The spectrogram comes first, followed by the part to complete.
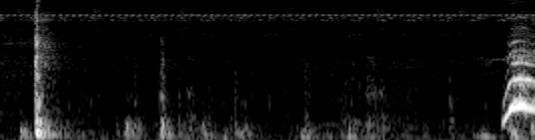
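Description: A pickup truck's door clicks open sharply, followed by a few soft thumps and faint footsteps on grass as a man climbs out and walks round the truck. Near the end he whoops.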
